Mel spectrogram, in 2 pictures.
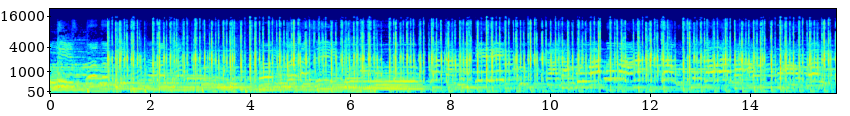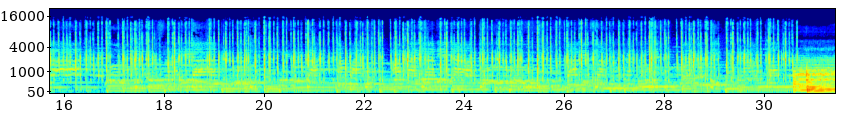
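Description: Rapid keyboard-typing sound effect, a dense run of clicks from about a second in, matching text typed out letter by letter on screen. Background music plays underneath with a slow line of low notes.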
